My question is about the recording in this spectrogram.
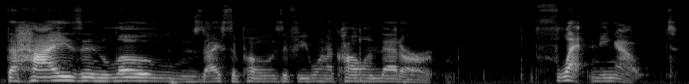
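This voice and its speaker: Female self-help influencer, slightly low pitch, very slow pace, blunt, emphatic, unscripted delivery. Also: steady tone, bright, forceful tone.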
